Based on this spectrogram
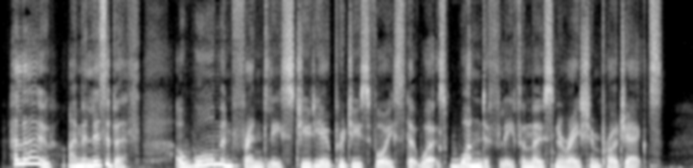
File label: professional british narrator, woman voice; voice over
